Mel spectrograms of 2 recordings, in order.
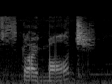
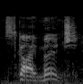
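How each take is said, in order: First: The surname vowel sounds like the vowel in 'launch'. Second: The surname vowel is a German umlaut sound. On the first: This is how the name's owner says it. "she calls herself Sky March. She says to me, it's just like launch" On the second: This follows the German spelling of the name. "it's an O E, which is the O umlaut"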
